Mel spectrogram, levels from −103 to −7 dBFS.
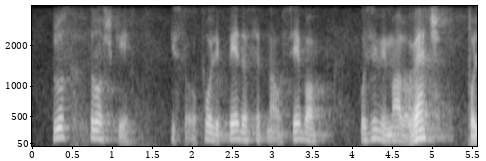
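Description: From 0.00 to 0.26 s the background is replaced by comfort noise, a steady, featureless hiss about 3 dB quieter than the real room noise, which sits roughly 40 dB below the loudest speech. This is likely discontinuous transmission: the sender stopped sending during the pause, and the receiver filled the gap with synthetic noise shaped like the background.

From 0.47 to 0.71 s the voice detector drops sound. About 190 ms of speech gives way to the same flat noise, likely because the sender's detector misjudged the sound as background. Comfort noise returns from 1.28 to 1.73 s, about 2 dB below the real background, likely from the same pause handling. Two shorter drops by the voice detector follow, from 1.85 to 1.91 s and from 2.12 to 2.15 s. The second falls just before "petdeset na osebo". Each briefly replaces speech with noise, likely detector misfires.

After "petdeset na osebo", from 3.77 to 4.10 s, the background is again swapped for comfort noise about 2 dB quieter, likely a transmission pause. 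At 4.71 s the microphone volume steps up by 9 dB, and voice and room noise jump louder together. The last comfort-noise stretch, from 5.27 to 5.48 s, is about 1 dB louder than the surrounding background, likely another transmission pause. Throughout, the call path passes nothing above 4 kHz, which fits a narrowband telephone codec.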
